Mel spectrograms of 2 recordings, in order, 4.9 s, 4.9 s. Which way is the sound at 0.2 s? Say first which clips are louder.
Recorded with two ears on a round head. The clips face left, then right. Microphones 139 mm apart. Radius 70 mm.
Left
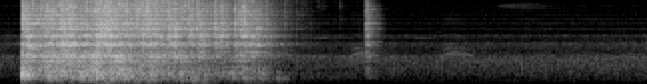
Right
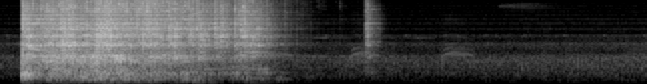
Left 3 dB; 80° left.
